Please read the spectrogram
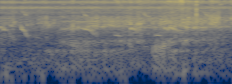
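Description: Faint outdoor background with small birds chirping in short scattered calls, and a brief lower call about one and a half seconds in.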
